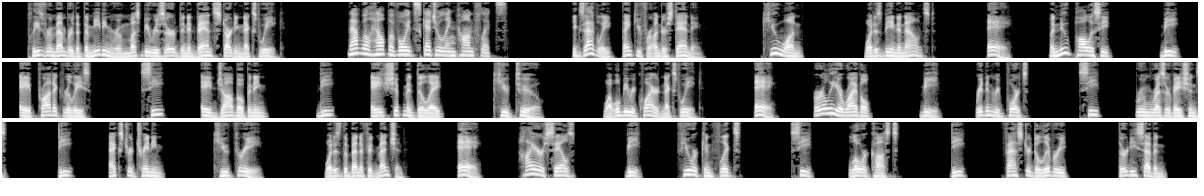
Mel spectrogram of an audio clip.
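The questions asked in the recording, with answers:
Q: What is being announced?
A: A: A new policy.

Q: What will be required next week?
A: C: Room reservations.

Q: What is the benefit mentioned?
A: B: Fewer conflicts.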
